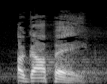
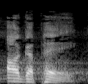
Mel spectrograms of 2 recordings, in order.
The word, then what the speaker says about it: agape: In the next chapter, in chapter 20, he talks about what he calls and what the church is called agape, or you may have heard it pronounced agape.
